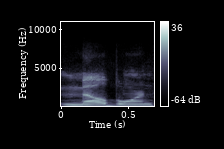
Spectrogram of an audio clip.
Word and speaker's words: Melbourne: Isn't it Melbourne? It is Melbourne for Americans, but native Australians don't say ours, so it is Melbourne.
